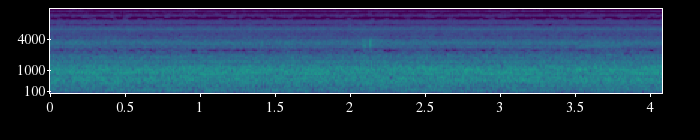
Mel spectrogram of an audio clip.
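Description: Steady room noise, an even hiss like an air conditioner or fan running, with one faint click about two seconds in.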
